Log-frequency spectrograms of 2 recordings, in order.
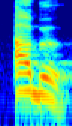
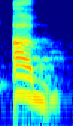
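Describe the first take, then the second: First: The final b bounces with a short echo. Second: The final b stops flat without an echo. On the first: The speaker calls it right. "see this echo ... The sound is going high as if I am putting a fatha there" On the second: The speaker calls it wrong. "most of the people pronounce it ab ... No, that is not right"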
